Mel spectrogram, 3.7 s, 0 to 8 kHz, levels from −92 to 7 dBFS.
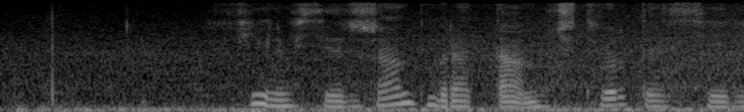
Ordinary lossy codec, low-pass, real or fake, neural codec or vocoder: AAC, 32 kbps; 7.2 kHz; real; none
